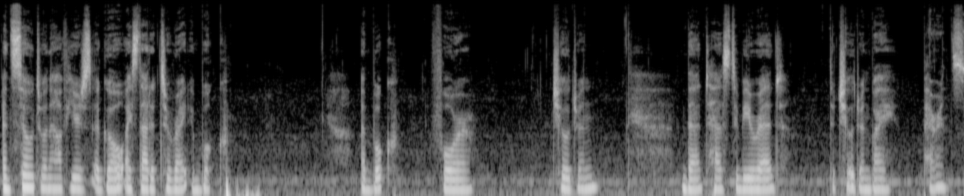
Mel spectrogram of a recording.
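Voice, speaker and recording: A woman with a non-native accent speaks at a fairly slow pace, pausing long and often. Her voice is medium in pitch and somewhat breathy, with fairly even intonation. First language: not English. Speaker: coach and startup founder. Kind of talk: personal video diary.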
